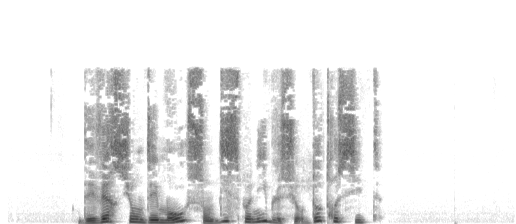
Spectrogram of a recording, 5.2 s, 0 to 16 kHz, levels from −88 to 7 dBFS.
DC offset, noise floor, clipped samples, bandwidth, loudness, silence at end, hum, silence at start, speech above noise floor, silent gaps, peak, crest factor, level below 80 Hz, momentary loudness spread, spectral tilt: under 0.1%; -74 dBFS; under 0.1%; 11.5 kHz; -22 LUFS; 1.4 s; none; 0.8 s; 52 dB; none; -4 dBFS; 20 dB; -72 dBFS; 10 LU; -4 dB/octave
